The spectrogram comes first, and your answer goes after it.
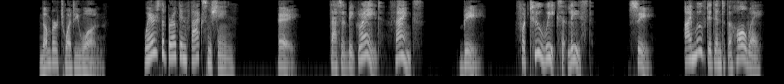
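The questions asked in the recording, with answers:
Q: Where's the broken fax machine?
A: C: I moved it into the hallway.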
